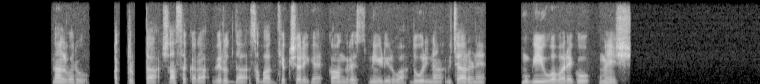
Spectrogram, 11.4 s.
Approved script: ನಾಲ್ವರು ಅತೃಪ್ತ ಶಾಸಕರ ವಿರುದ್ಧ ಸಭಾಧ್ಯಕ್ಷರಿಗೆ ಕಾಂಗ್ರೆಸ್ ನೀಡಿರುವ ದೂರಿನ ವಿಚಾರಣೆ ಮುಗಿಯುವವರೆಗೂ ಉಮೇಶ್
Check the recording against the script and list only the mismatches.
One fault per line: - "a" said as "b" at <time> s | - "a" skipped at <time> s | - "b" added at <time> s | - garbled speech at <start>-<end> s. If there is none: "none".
none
